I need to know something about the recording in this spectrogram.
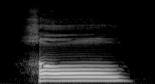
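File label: "hou", Chinese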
